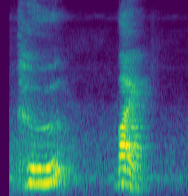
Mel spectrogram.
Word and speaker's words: thứ bảy: Thứ bảy. Thứ bảy. So this word is a little bit hard to pronounce correctly because it has dấu sắc and dấu hỏi.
